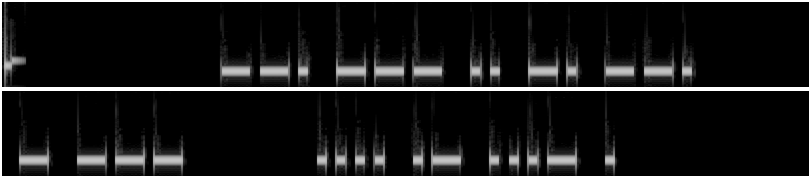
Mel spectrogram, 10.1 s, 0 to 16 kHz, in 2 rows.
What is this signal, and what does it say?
Morse code, heard as a keyed tone, about 20 wpm, 700 Hz. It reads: GOING TO HAVE
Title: 2x Word-Spacing - Sets of 3 Words - 20wpm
